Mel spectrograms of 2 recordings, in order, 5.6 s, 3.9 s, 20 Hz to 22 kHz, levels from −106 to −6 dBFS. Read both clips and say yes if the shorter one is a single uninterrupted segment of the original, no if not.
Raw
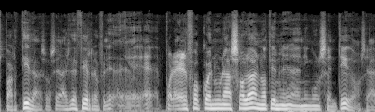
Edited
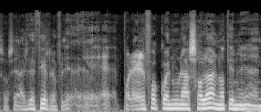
yes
